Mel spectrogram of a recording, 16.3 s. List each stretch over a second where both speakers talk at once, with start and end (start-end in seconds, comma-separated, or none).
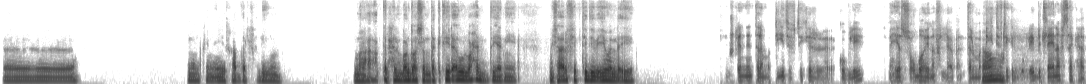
none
